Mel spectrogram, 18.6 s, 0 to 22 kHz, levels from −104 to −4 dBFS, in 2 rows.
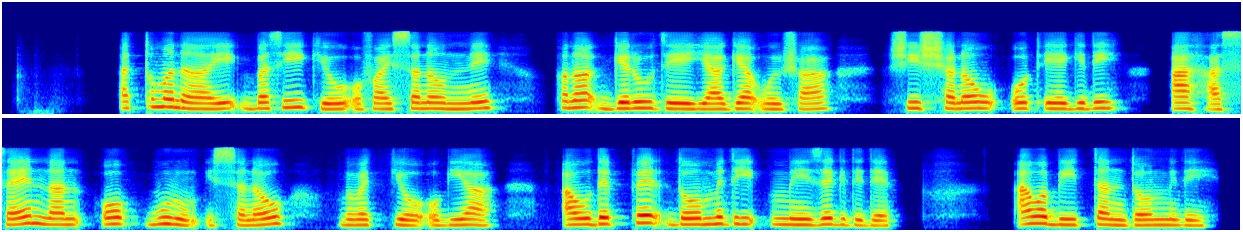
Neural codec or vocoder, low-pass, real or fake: codec, 16 kHz, 0.2 kbps, FocalCodec; 7.2 kHz; fake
